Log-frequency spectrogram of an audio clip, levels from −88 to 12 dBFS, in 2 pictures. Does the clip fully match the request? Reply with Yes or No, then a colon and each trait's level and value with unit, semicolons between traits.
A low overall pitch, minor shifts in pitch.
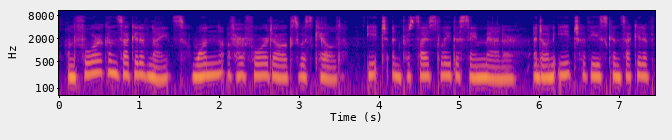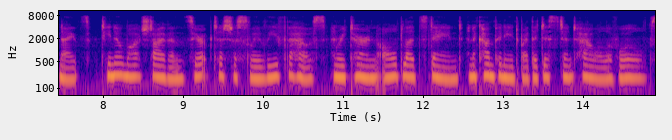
No: high, 200 Hz; narrow, 2.0 semitones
